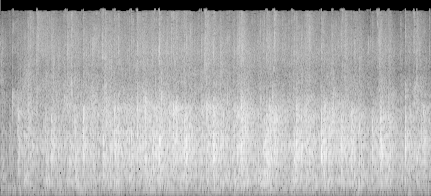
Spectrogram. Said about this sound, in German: Und dieser Applaus gilt dann auch gleichzeitig an die Mitglieder dieses Redaktionsteams, dass sie diese Aufgabe übernehmen.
